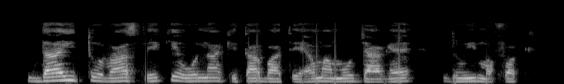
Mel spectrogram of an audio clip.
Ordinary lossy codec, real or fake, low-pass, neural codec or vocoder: AAC, 32 kbps; real; 7.2 kHz; none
